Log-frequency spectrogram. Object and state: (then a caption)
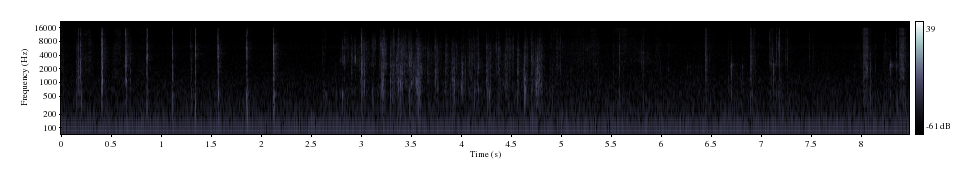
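Plastic bottle tapped and scratched. A small, hollow green plastic bottle with a cap is held in both hands and tapped or scratched with fingertips and nails. A quick run of sharp, bright clicks gives way to a denser, crinkly scratching in the middle, then a few sparse taps. A faint steady low hum runs underneath throughout.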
